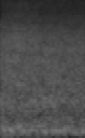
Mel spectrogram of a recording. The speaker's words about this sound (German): es wird gleich sehr laut. Die große Aquarienhalle mit riesigen Wasserbecken, mit Pumpen, die rauschen, man hört es im Hintergrund.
